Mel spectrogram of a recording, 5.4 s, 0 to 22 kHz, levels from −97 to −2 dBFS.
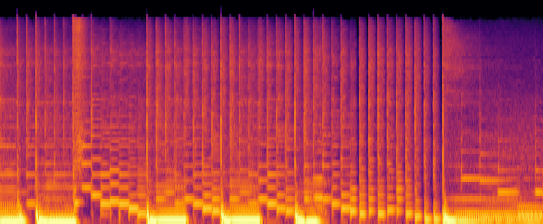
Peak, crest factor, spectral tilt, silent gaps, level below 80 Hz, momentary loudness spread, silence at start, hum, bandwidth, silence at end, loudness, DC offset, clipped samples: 0 dBFS; 10 dB; -6 dB/octave; none; -12 dBFS; 10 LU; 0 s; none; 16.5 kHz; 0 s; -15 LUFS; under 0.1%; under 0.1%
